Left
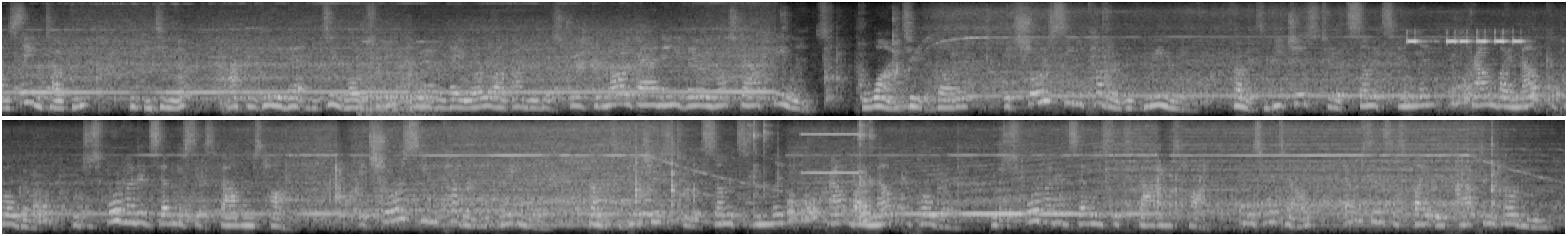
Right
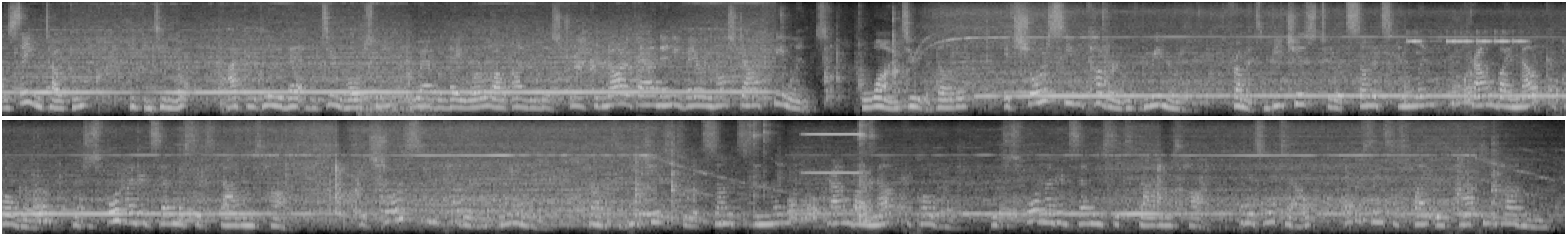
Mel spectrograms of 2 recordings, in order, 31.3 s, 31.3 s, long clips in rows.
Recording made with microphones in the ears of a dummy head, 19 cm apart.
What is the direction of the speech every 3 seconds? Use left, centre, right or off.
right, right, right, right, right, centre, left, left, left, left, left.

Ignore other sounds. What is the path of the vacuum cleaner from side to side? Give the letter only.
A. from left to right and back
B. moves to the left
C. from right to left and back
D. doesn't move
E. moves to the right
B.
